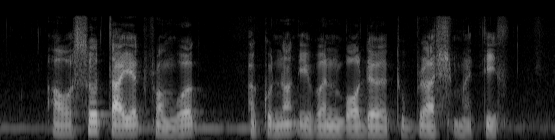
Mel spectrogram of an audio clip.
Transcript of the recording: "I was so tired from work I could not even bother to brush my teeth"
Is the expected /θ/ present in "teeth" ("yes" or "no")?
no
